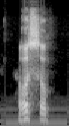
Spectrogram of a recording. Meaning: 1. escarpment or cliff between two flatter surfaces 2. projection
- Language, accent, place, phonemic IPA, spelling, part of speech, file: French, France, Lyon, /ʁə.so/, ressaut, noun, LL-Q150 (fra)-ressaut.wav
